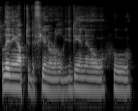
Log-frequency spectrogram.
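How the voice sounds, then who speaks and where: Romanian guy podcast host, soft dark mellow voice, chatty interview questions, accent. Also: mid-range voice, level tone, normal speed. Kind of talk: conversational interviewing.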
